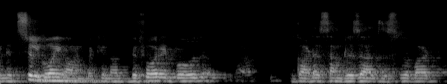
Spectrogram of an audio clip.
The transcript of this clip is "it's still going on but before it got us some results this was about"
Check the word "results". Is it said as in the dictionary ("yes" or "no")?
yes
